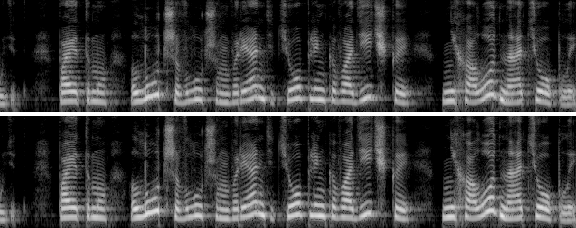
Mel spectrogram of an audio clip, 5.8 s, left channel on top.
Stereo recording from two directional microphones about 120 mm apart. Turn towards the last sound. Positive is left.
turn(degrees=-30)  # may be behind; listen again after turning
